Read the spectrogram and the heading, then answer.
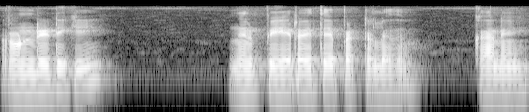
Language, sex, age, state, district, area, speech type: Telugu, male, 60+, Andhra Pradesh, West Godavari, rural, spontaneous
